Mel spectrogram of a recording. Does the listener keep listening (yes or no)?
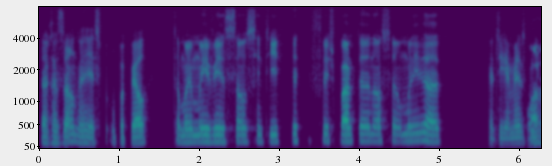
yes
